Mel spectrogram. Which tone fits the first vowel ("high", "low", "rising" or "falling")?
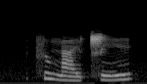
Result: falling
